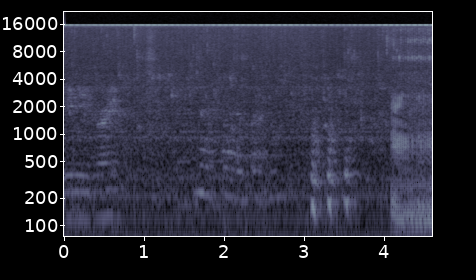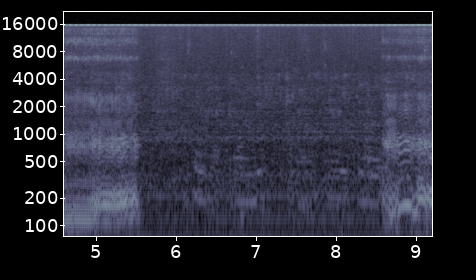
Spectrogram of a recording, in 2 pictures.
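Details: Pug snoring: low, rumbling, snorting breath sounds with faint background talk.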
